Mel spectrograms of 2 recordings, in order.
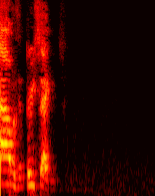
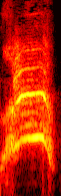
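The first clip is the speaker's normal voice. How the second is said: sharp high yelp of laughter; high laughing shriek; 8 dB louder than usual. Real, not acted. Cracking up at the joke, a shrill yelp.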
